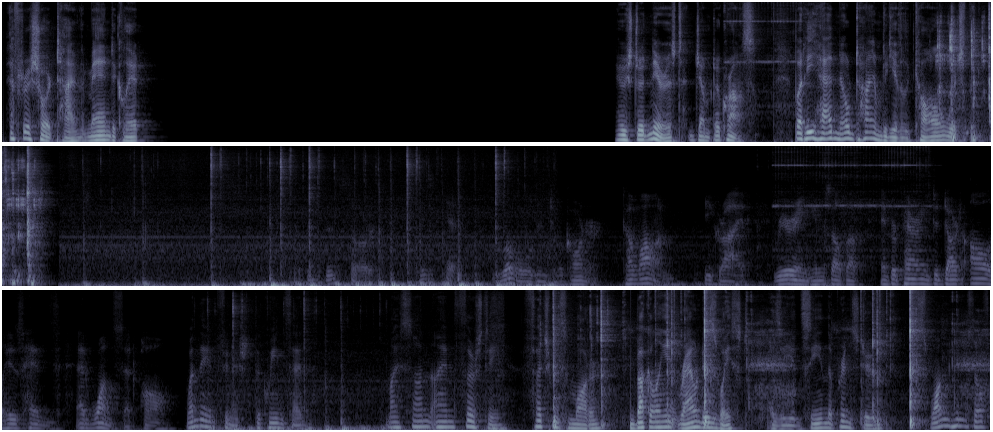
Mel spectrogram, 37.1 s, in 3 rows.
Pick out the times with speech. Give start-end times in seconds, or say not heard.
0.1-1.7, 7.7-12.2, 16.1-28.8, 29.5-37.0.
